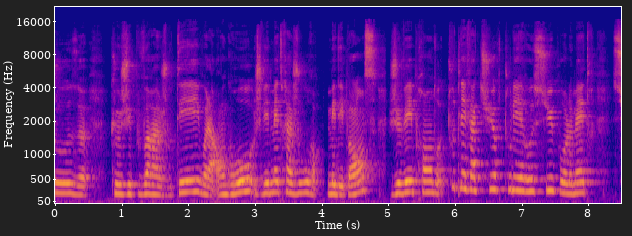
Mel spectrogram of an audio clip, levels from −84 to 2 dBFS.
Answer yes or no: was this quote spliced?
yes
